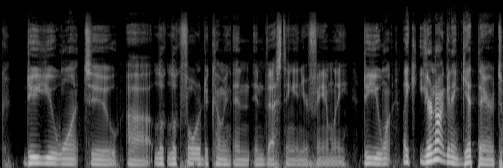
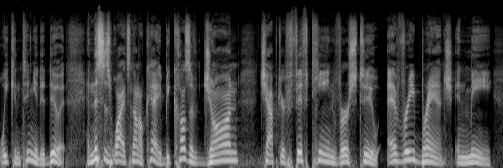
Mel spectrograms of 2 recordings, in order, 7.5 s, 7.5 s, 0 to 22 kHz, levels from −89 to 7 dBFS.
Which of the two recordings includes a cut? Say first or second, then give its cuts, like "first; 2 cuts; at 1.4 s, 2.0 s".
first; 5 cuts; at 1.8 s, 2.5 s, 3.5 s, 5.3 s, 6.0 s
